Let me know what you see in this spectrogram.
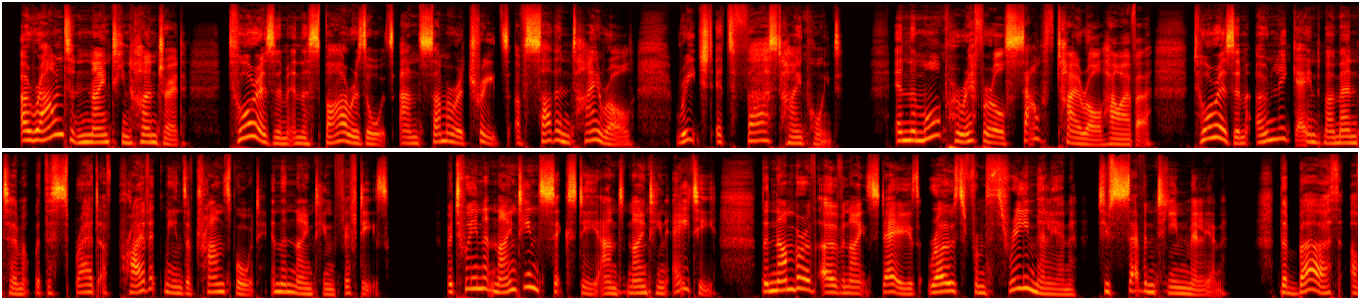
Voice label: english british e-learning

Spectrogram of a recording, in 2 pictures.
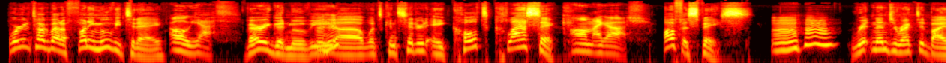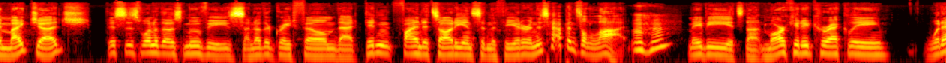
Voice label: english american podcasts

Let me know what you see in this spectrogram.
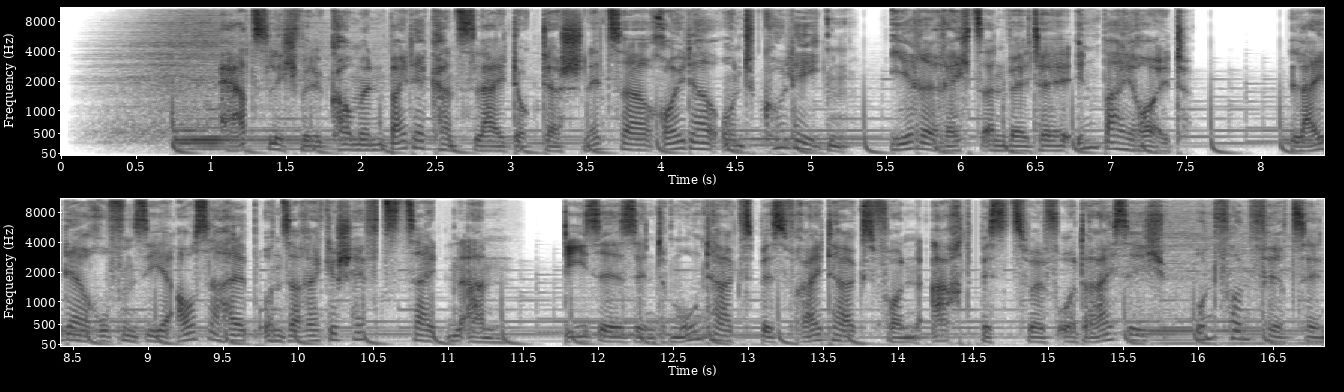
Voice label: german ivr

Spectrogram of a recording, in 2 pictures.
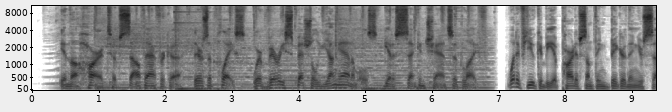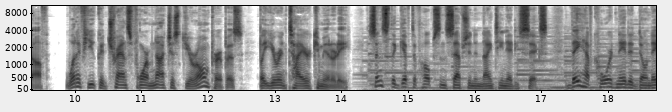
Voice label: english canadian others; voice actors

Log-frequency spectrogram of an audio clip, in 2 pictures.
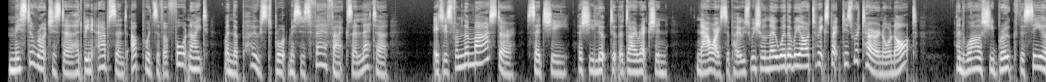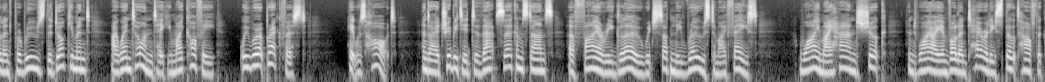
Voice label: english british audiobooks, british voice actors

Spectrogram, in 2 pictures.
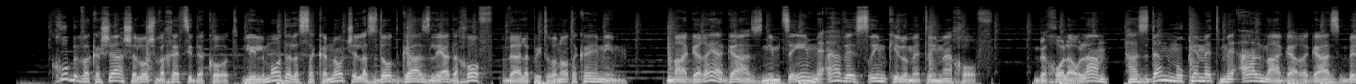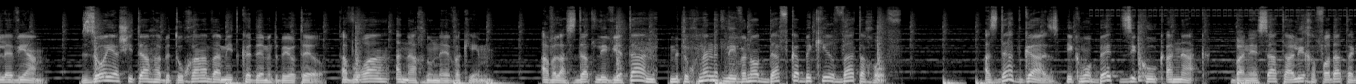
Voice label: hebrew narration

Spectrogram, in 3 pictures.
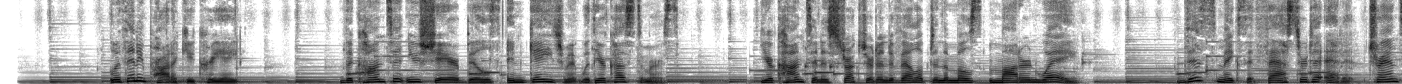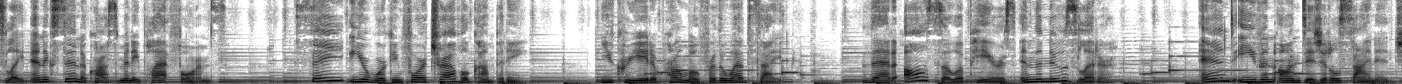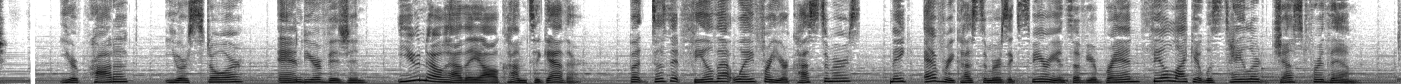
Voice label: english american others

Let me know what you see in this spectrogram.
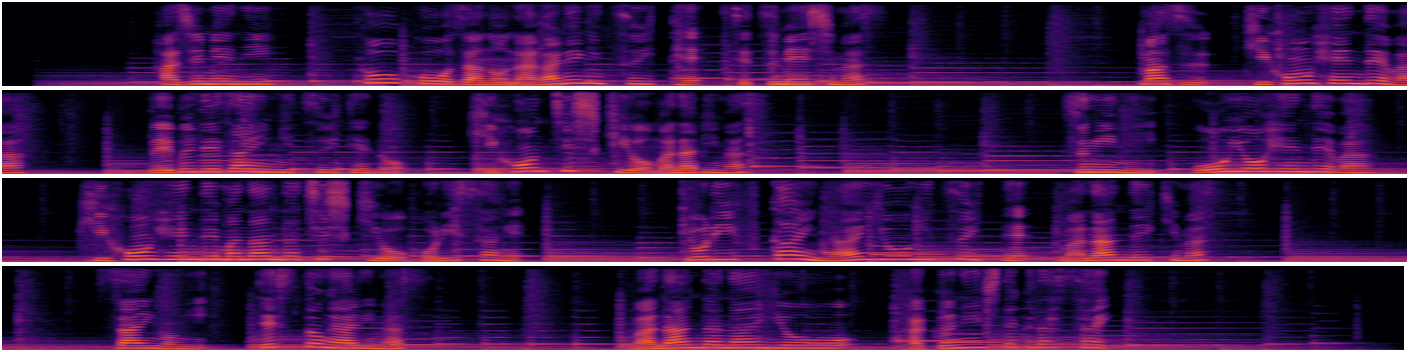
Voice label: japanese e-learning

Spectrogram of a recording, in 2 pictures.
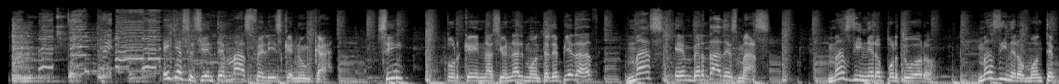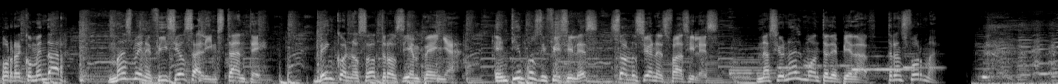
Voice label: spanish latin american commercial; Spanish (Mexican); Mexico

